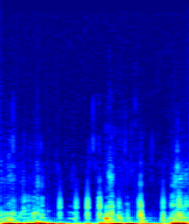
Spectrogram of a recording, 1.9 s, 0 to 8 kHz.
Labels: {"label": "biophony, knock", "recorder": "SoundTrap 300"}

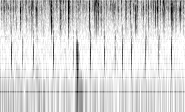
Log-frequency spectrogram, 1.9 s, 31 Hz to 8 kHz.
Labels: {"label": "biophony, knock croak", "recorder": "SoundTrap 300"}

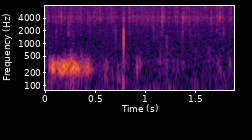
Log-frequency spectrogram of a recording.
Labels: {"label": "biophony, growl", "recorder": "SoundTrap 600 or HydroMoth"}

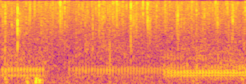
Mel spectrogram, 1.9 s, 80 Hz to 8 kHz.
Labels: {"label": "biophony, croak", "recorder": "SoundTrap 500"}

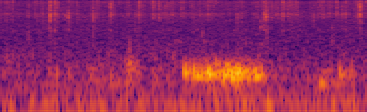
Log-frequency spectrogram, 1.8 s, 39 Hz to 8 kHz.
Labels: {"label": "biophony, growl", "recorder": "SoundTrap 600 or HydroMoth"}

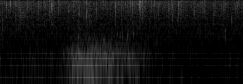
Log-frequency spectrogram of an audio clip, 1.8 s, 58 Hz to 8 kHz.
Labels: {"label": "biophony, growl", "recorder": "SoundTrap 500"}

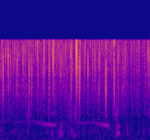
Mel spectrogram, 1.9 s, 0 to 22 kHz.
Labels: {"label": "biophony, cascading saw", "recorder": "SoundTrap 600 or HydroMoth"}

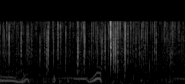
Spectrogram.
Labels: {"label": "biophony, cascading saw", "recorder": "SoundTrap 600 or HydroMoth"}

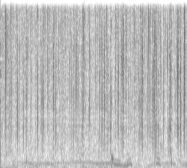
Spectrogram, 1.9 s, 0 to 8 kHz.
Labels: {"label": "biophony, cascading saw", "recorder": "SoundTrap 600 or HydroMoth"}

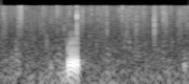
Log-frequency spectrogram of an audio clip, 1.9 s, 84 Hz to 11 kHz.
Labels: {"label": "biophony", "recorder": "SoundTrap 500"}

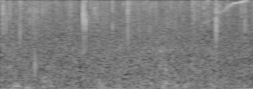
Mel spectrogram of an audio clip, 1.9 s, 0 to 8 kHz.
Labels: {"label": "biophony, dolphin", "recorder": "SoundTrap 500"}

